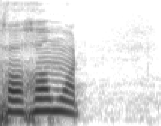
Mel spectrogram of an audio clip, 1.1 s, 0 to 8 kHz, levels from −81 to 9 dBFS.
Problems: none marked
